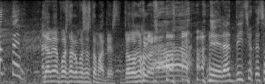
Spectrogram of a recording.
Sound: laughs

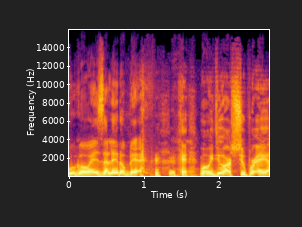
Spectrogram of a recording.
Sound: laughs

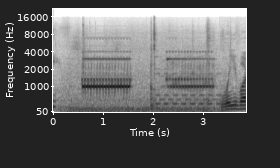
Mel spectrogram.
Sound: phone ringing

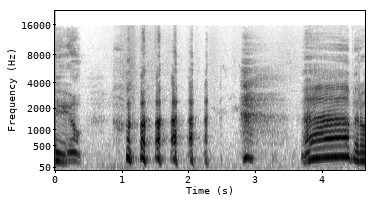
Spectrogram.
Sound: laughing

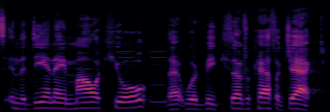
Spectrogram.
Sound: buzzer buzzes

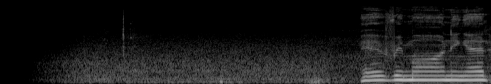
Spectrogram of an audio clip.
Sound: wind blowing

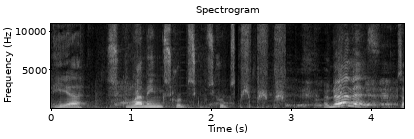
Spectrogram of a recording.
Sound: mimics scouring

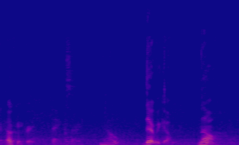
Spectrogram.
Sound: voiceover

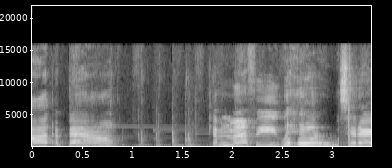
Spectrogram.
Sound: drums on table

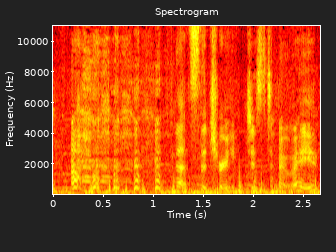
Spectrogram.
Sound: laughing

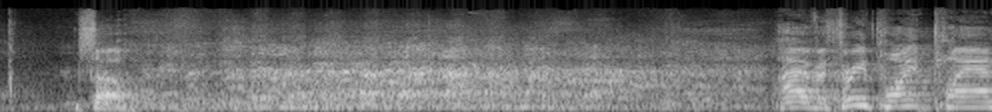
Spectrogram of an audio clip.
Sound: audience laughing

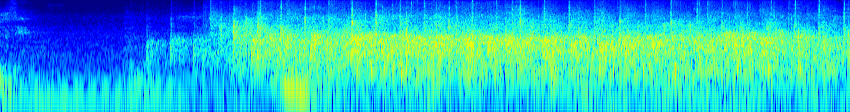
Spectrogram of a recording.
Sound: applause

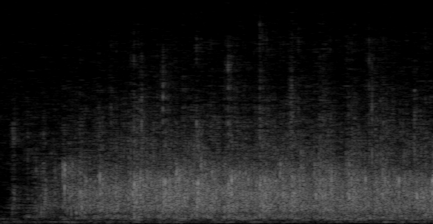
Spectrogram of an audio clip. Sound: applause

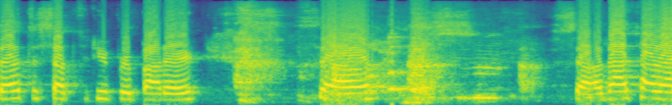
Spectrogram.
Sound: laughter

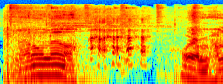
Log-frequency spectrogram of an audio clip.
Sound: chuckles

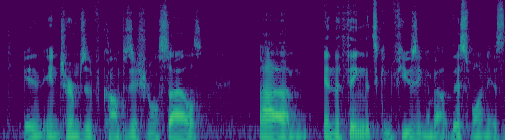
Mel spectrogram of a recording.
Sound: none

